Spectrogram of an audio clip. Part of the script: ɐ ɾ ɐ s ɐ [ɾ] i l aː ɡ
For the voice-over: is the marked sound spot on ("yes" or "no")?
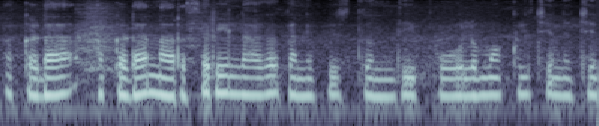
yes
